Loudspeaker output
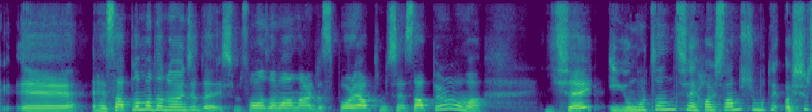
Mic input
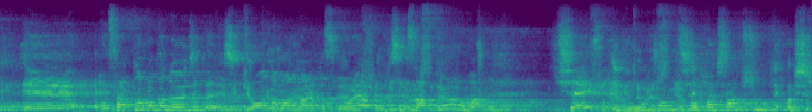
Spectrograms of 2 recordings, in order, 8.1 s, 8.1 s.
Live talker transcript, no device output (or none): Yemek yapıyorum ya. Yani şeyde üniversitede öğrendim çoğunu. Ee, Sulu yemeklerin hepsini yaparım.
